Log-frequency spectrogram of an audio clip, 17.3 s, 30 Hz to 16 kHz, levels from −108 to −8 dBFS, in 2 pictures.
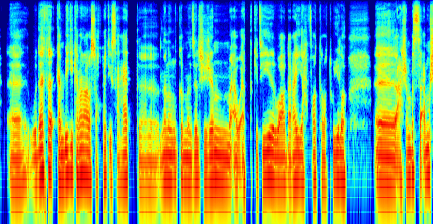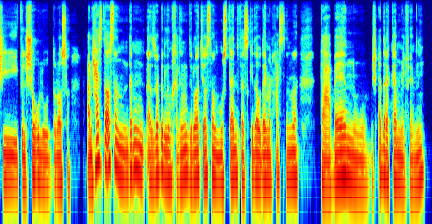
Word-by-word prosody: آآ، 95 +5 -4
وده 105 +6 +3
سا 135 +1 +2
كان 105 -1 +2
بييجي 120 +2 +2
كمان 120 +1 +2
على 120 -2 +3
صحّتي، 110 +2 -3
ساعات 105 +2 -3
إن 85 +1 -7
أنا 105 0 +2
ممكن 105 0 -2
ما 100 -1 0
أنزِلش 105 +1 -2
gym 100 +2 +2 0.4
أوقات - - -3
كتير 110 -1 +1
وأقعُد 100 -2 0
أريّح 105 +1 -1
فترة 105 -2 -5
طويلة، 110 0 +1 0.6
آآ 100 -1 +3
عشان 110 +2 -2
بس 125 +2 +1
أمشي 105 -4 +1
في 100 - -4
الشغل 110 +2 +2
والدراسة، 100 +2 -2 0.4
أنا 100 - +3
حاسس 165 +9 +4
ده - - +6
أصلًا، 125 -10 +2
ده 130 - +2
من 140 -2 +3
الأسباب 115 +3 0
اللي 115 -4 +2
مخلّياني 110 +2 -1
دلوقتي 115 0 +1
أصلًا 115 -1 +1
مُستنفَز 105 +1 +1
كده 110 0 0
ودايمًا 105 0 +2
حاسس 110 +3 -6
إن 110 0 -1
أنا 115 0 +1 0.4
تَعبان 105 +5 +3
ومش 95 -1 -4
قادر 115 +1 0
أكمّل 105 -3 -1
فاهمني؟ 95 +7 -3
105 Hz, 175 wpm, -24 LUFS, 100-115 Hz, 0.6 s, ده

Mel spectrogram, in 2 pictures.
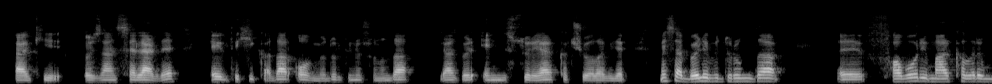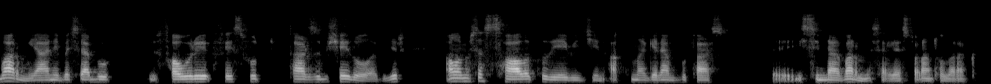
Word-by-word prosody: belki 100 0 +2 0.2
özenseler 105 0 +3
de 130 0 +1 0.3
evdeki 120 -2 -1
kadar 120 0 +3
olmuyordur. 105 -1 -2
Günün 105 0 -6
sonunda, 105 +4 0 0.3
biraz, 110 0 0
böyle, 105 - 0
endüstriyel 105 +1 +1
kaçıyor 105 -2 -3
olabilir. 95 -1 -1 0.3
Mesela, 155 -3 +3
böyle 145 +3 +7
bir 145 -2 -5
durumda, 145 0 +3 0.5
eee, 115 +1 +2
favori 150 +4 +2
markaların 135 0 +2
var 150 -2 +5
mı? 95 -4 -6
Yani, 105 +1 -1
mesela, 115 +1 -2
bu 120 -1 -2 0.5
favori 130 +2 +4
fast 130 0 -6
food 135 - -4 0.3
tarzı 120 -1 -1
bir 120 - -15
şey 130 +1 +1
de - - -1
olabilir. 90 - -5 0.4
Ama 145 +1 +4
mesela 145 +2 -5
sağlıklı 125 -1 +4
diyebileceğin, 105 -3 -6
aklına 105 -1 -7
gelen 110 -1 -4
bu 110 - -10
tarz, 105 -1 -4 0.4
eee, - - -7
isimler 105 0 -2
var 130 0 +3
mı 90 - -3
mesela 90 0 -7
restoran 90 +1 -4
olarak? 85 -1 -6
115 Hz, 145 wpm, -26 LUFS, 105-130 Hz, 0.5 s, böyle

